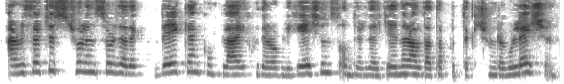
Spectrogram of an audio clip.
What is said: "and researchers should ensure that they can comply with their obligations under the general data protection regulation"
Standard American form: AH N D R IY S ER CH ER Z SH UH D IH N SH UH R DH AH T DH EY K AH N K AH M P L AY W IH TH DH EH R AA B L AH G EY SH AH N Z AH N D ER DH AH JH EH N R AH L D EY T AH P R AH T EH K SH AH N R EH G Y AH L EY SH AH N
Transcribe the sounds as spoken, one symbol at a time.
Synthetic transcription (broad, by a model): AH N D R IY S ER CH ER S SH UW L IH N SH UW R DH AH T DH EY K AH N K AH M P L AY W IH DH EH R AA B L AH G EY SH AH N S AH N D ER DH AH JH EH N R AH L D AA T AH P R AH T EH K SH AH N R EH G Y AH L EY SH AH N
